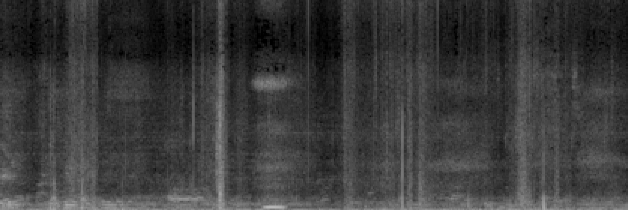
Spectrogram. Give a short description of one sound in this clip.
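A young girl talks quietly close by.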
